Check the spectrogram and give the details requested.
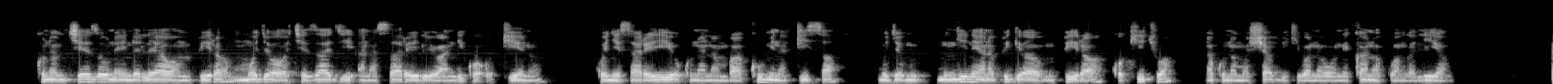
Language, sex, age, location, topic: Swahili, male, 18-24, Kisii, government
